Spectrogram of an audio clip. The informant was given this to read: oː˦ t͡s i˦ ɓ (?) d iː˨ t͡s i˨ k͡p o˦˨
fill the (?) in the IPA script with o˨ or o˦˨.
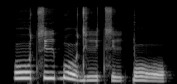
o˦˨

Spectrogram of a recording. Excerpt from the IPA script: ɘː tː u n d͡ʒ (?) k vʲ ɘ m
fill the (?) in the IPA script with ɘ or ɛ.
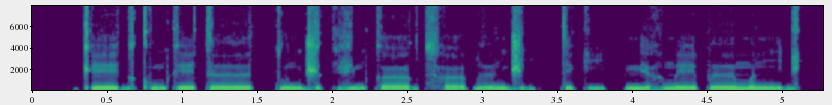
ɘ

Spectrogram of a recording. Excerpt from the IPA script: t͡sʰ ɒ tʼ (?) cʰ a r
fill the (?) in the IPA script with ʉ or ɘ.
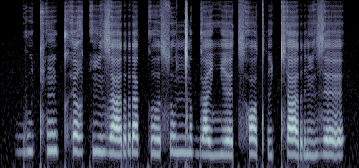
ɘ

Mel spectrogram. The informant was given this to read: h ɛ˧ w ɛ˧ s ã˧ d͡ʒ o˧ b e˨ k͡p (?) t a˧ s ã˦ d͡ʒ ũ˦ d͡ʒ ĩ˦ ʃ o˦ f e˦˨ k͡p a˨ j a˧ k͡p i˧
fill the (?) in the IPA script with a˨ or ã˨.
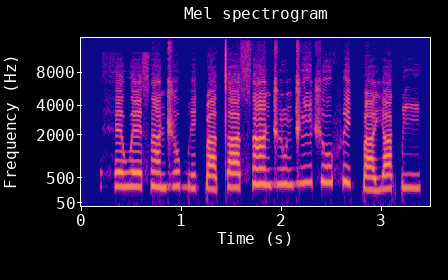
a˨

